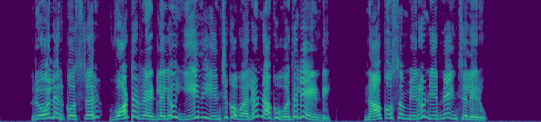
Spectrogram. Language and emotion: Telugu, angry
